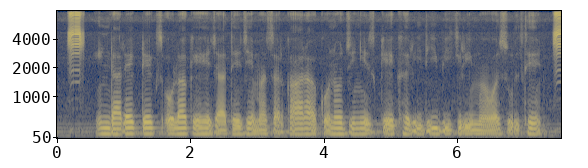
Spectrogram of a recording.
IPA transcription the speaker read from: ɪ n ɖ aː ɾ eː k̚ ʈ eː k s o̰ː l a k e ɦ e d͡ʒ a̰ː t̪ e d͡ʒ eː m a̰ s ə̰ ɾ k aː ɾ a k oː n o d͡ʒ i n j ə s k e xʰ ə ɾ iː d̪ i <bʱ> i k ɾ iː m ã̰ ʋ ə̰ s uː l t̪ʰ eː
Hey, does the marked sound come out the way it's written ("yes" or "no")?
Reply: yes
